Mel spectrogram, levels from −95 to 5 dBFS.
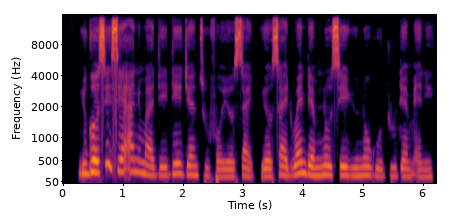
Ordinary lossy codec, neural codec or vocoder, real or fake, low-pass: none; none; real; 14.4 kHz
